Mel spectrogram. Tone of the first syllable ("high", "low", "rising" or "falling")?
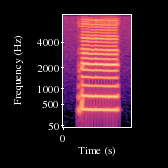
high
